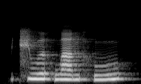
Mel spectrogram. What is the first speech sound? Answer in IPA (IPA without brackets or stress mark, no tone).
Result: t͡ɕ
